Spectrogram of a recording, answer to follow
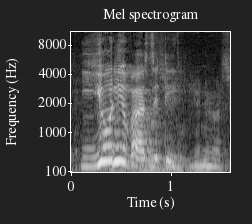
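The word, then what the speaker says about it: university: वो इसलिए स्टार्ट कौन वॉवल से है मगर इसका प्रोनाउंसिएशन कैसे हो रहा है? य से, यूनिवर्सिटी, तो उसके आगे हमने लगाया ए।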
